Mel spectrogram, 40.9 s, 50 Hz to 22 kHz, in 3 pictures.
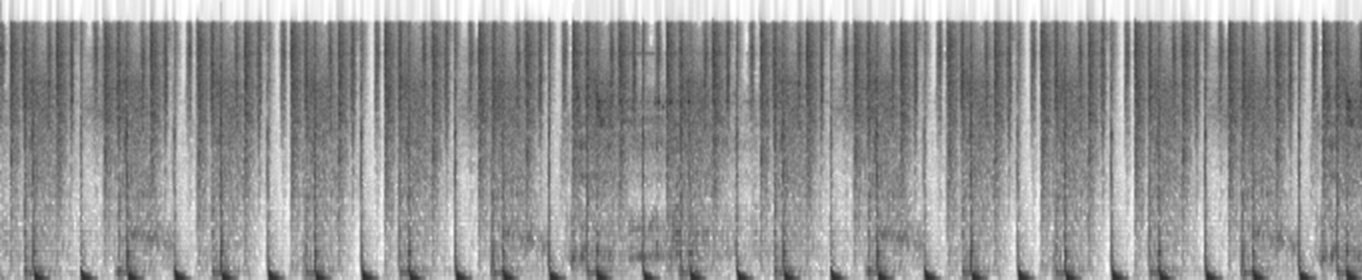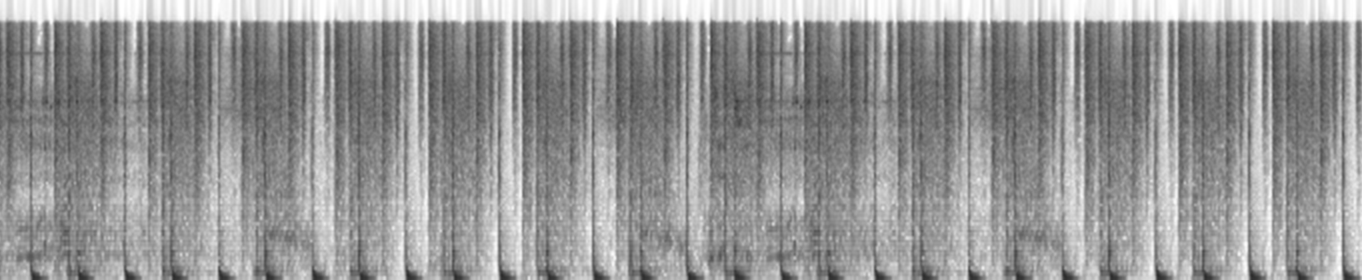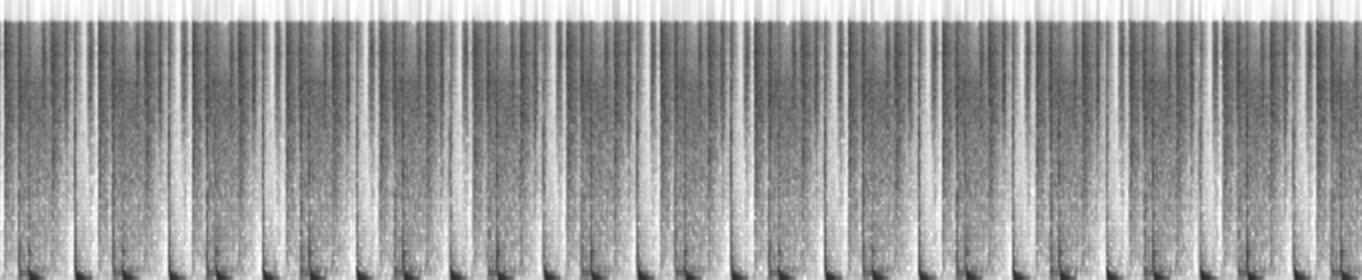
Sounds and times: Dance music: 0:00.0 - 0:28.8
House music: 0:00.0 - 0:40.8.

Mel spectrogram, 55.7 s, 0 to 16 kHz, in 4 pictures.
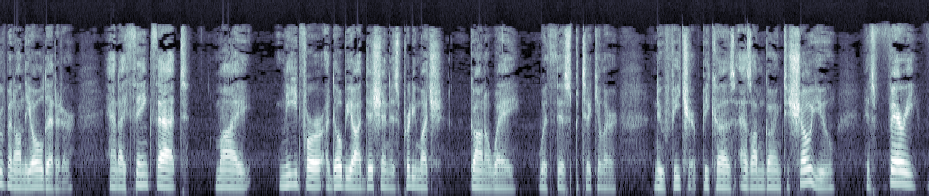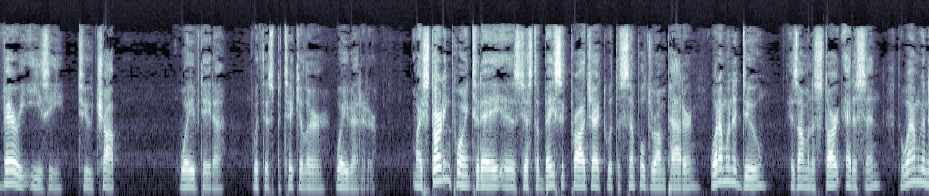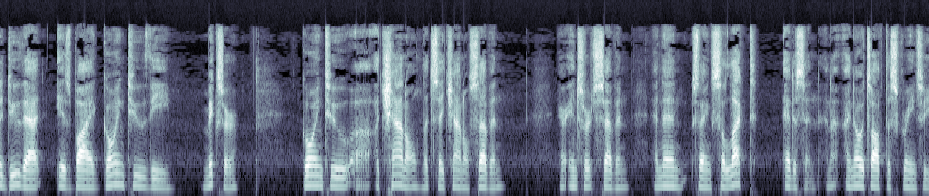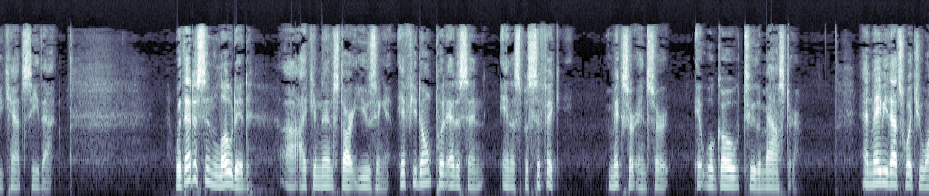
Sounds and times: Speech: 0:00.0 - 0:15.8, 0:16.6 - 0:31.6, 0:32.4 - 0:35.5, 0:36.2 - 0:42.7, 0:44.4 - 0:50.3, 0:50.9 - 0:53.9, 0:54.7 - 0:55.7.

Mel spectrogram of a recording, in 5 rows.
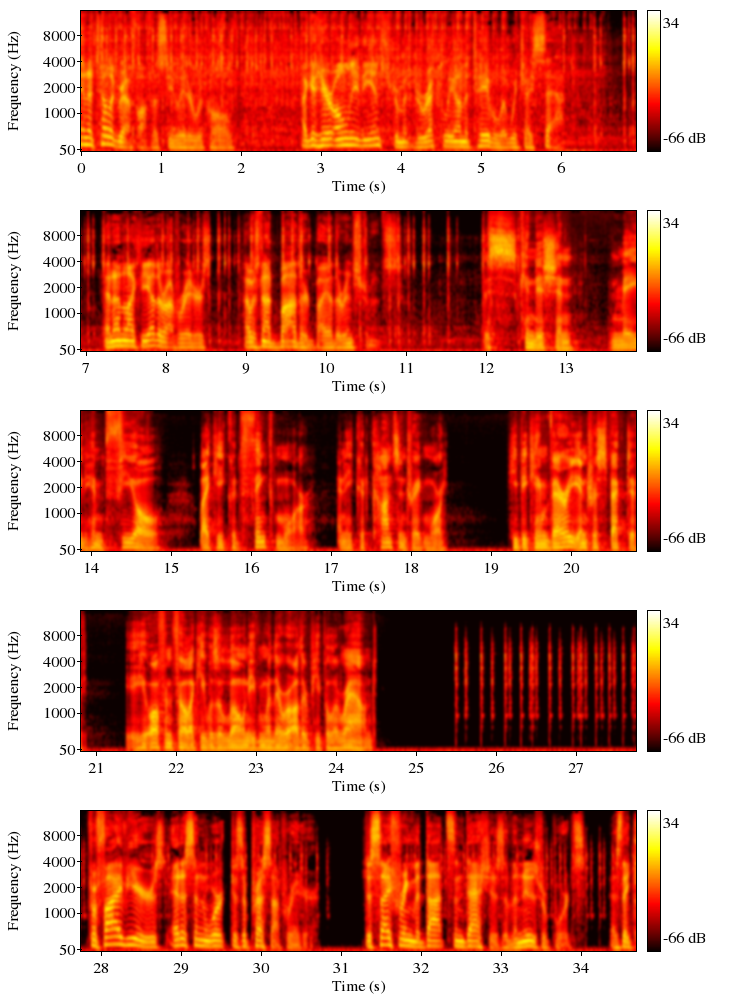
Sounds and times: Computer keyboard: 0:00.0 - 0:12.8, 0:25.5 - 0:27.9, 0:28.8 - 0:34.6.

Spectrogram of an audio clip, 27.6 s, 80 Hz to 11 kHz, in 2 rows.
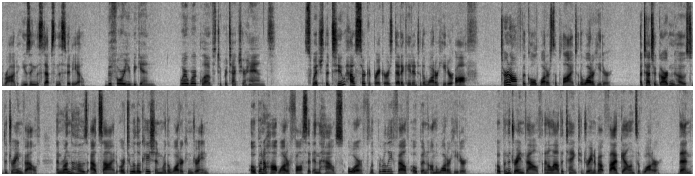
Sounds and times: Speech: 0:00.0 - 0:05.5, 0:06.1 - 0:12.2, 0:12.8 - 0:18.0, 0:18.8 - 0:27.6.

